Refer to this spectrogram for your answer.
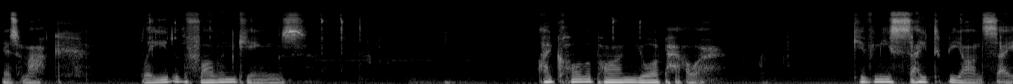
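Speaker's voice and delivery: hushed, secretive whisper. Voicing a character calling on a blade for power: whispering in character. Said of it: "And he's gonna whisper".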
